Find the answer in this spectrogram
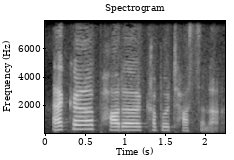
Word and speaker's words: Ekapada Kapotasana: Syllable by syllable. Ekapada Kapotasana.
